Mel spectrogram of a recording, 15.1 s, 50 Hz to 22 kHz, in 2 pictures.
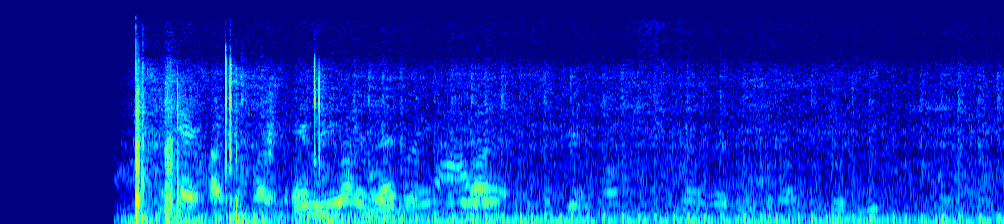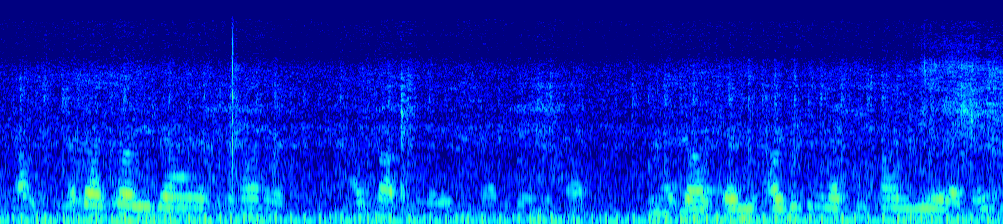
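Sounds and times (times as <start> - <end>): faint distant voices talking: 1.0 - 15.0.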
